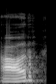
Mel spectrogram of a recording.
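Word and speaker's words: hour: Blank rest for एन आवर। तो इसमें आप लोग सोच लीजिए इसका राइट ऑप्शन क्या हो जाएगा। तो यहाँ पे जो आवर की साउंड है, जो प्रोनाउंसिएशन है, ये जो है वोवेल की है, तो इस वजह से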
